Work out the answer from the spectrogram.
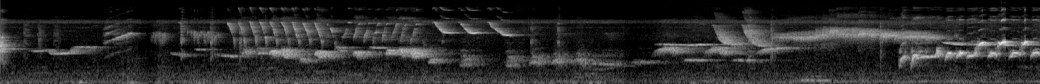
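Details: Vigorous singing from a Borneo white-rumped shama packed with harsh fill-in phrases: stuttering buzzy trills, rising and falling high whistles, a long sliding note and scratchy chips, pausing briefly before a louder closing burst.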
